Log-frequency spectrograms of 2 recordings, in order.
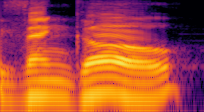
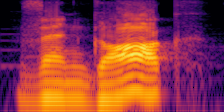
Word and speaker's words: Van Gogh: is famous enough to be known under different pronunciations it doesn't really matter if we say Van Gogh Van Gogh or van Hoge most people will know who you're talking about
